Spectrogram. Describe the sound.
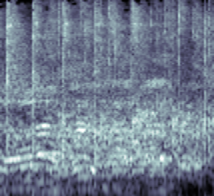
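A crowd applause sound effect: dense, steady clapping with sharp hand-claps, mixed with cheering and shouting voices, staying loud for about two seconds.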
